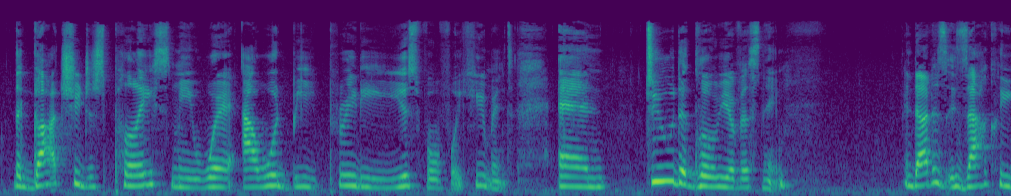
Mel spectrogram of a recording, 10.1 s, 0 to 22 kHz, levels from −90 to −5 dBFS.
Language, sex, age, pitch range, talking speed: English, female, 30-49, 190-240 Hz, 150 wpm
